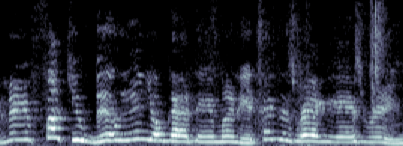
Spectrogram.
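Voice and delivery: high-pitched indignant rant; mock angry kiss-off. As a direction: tell him off in a high, put-on fury. Acted hypothetical kiss-off to Billy.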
